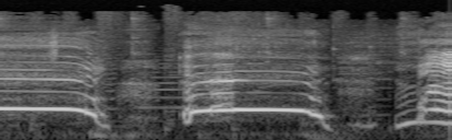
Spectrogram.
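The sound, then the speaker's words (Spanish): A voice imitates a woman screaming: three loud, high, sustained shrieks, each holding pitch before sliding downward, with brief gaps between them. “Y la señora gritando.”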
